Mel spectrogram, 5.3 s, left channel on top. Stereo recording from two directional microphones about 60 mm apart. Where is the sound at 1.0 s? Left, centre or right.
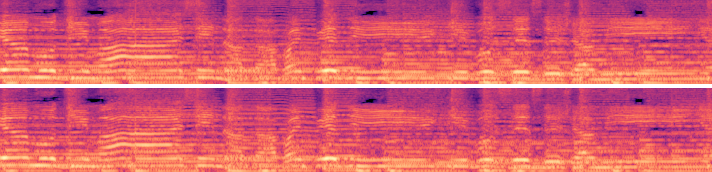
Right.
